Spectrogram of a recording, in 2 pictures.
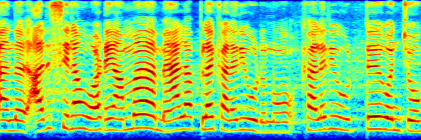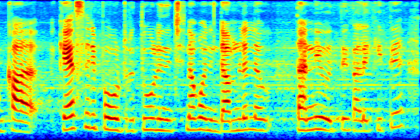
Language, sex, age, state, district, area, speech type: Tamil, female, 18-30, Tamil Nadu, Thanjavur, urban, spontaneous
